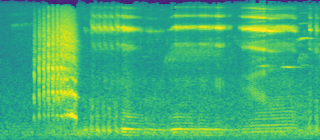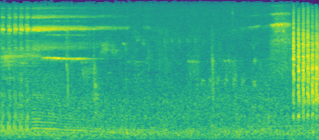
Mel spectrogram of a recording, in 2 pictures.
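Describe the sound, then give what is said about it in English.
Rufous hummingbird giving thin, high chattering chirps, with faint rapid buzzing bursts from its wings at the start and at the end; quiet overall, with no voices. “today I learned hummingbirds make a noise. I did not know they make any kind of call at all, but here is the Rufus hummingbird.”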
